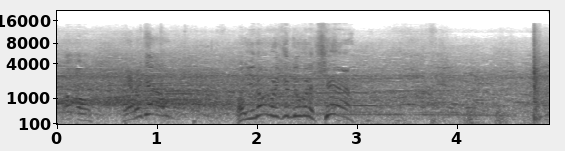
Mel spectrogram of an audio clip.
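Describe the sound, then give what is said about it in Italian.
A sharp metallic slam as a steel chair strikes the wrestler Test on the head in a wrestling match cracks out once at the very end over steady crowd roar and an excited voice talking throughout. “Sediata al capo di Test.”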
